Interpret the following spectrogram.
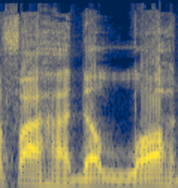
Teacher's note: depannya dibaca fahadalla begitu kan akan tetapi karena dia tadi kaidahnya apabila berjumpa dengan lafaz Allah yang di belakangnya memiliki tanda baca fathah maka dibaca fahadallah ditebalkan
